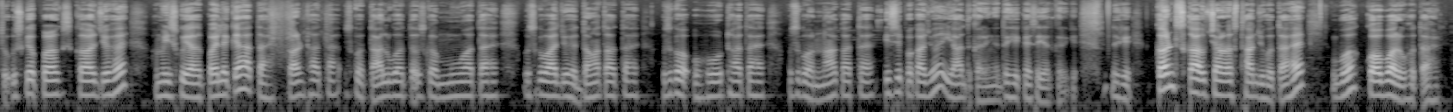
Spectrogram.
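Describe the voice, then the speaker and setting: A man's voice: mid-range voice, brisk, hardly any pauses, dark tone, dry recording. A man teaching a grammar lesson, explaining step by step in a repetitive way, often asking and answering his own questions. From India.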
